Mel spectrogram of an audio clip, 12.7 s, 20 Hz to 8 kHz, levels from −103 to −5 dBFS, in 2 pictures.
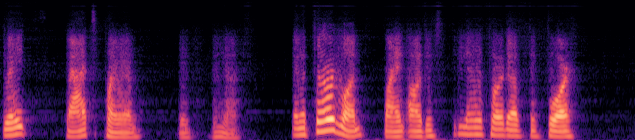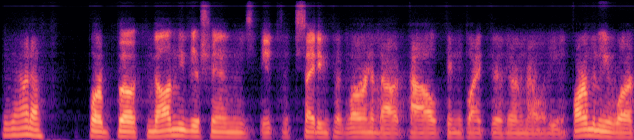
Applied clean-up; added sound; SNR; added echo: neural mask model DeepFilterNet 3.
